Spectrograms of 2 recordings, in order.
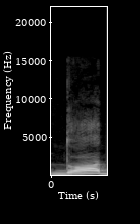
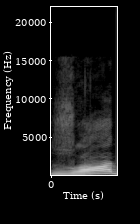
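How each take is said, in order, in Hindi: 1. अक्षर का नाम d जैसी ध्वनि से शुरू होता है। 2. अक्षर का नाम z जैसी ध्वनि से शुरू होता है। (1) "और द्वाद भी पढ़ते हैं" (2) "इसको ज़ाद भी पढ़ते हैं"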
